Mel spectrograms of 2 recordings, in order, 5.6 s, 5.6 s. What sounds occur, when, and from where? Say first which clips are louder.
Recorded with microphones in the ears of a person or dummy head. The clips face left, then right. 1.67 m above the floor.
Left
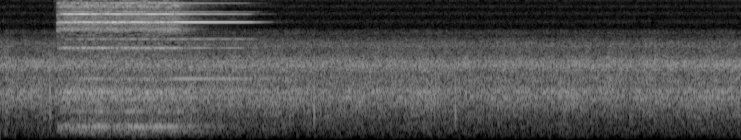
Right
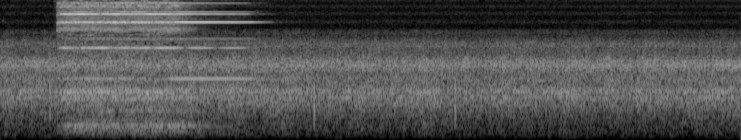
0.4 s a phone ringing: left 1 dB; 55° left (ahead or behind), 2.0 m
